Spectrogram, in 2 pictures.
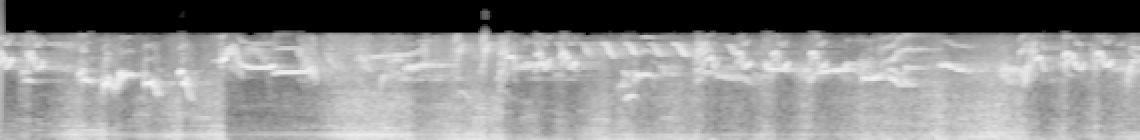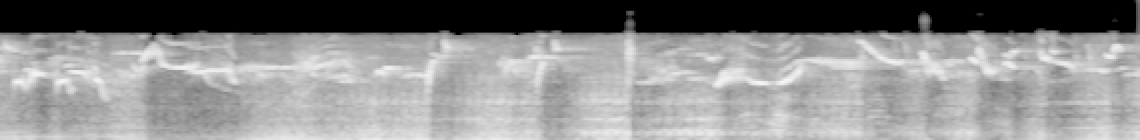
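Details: Oriental magpie-robin keeping to one perch while singing vigorously: long, continuous medley of quick whistles, harsh chatters and looping slurred notes, over a low rumbling background.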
